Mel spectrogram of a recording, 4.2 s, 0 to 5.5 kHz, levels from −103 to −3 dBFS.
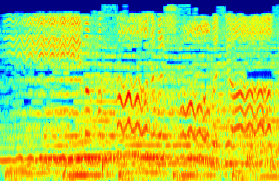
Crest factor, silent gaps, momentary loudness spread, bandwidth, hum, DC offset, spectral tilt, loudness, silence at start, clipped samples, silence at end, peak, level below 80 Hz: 14 dB; none; 5 LU; 5.2 kHz; none; under 0.1%; -8 dB/octave; -18 LUFS; 0 s; under 0.1%; 0 s; -4 dBFS; -36 dBFS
